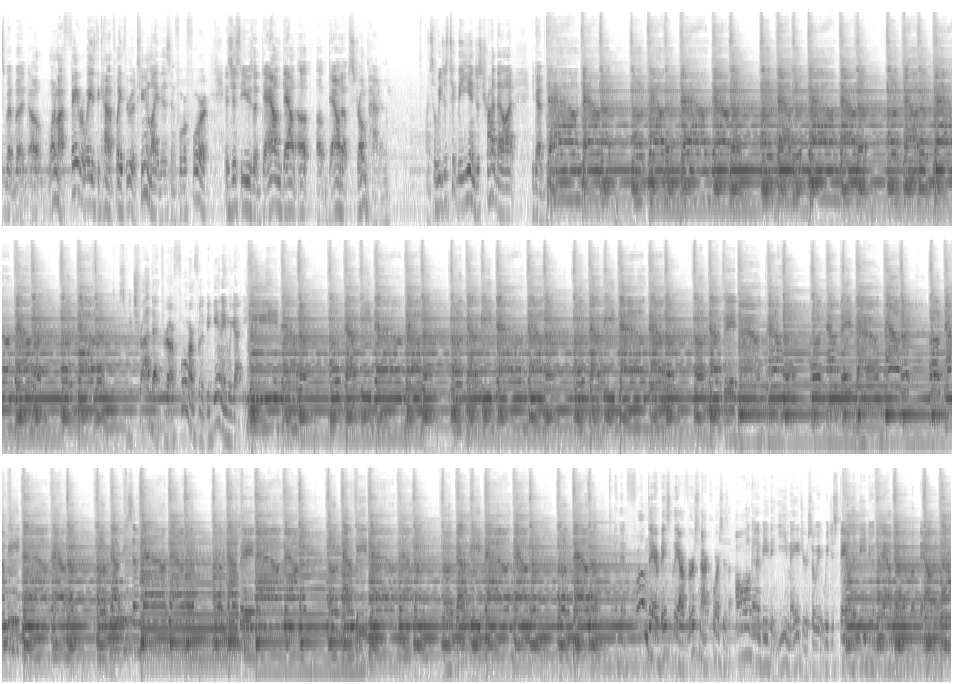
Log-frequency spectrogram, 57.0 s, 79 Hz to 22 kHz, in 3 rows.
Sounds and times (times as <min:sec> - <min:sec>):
Speech: 0:00.0 - 0:07.8, 0:08.4 - 0:11.0, 0:21.4 - 0:24.1, 0:50.2 - 0:56.6
Strum: 0:10.9 - 0:22.9, 0:23.8 - 0:52.2.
